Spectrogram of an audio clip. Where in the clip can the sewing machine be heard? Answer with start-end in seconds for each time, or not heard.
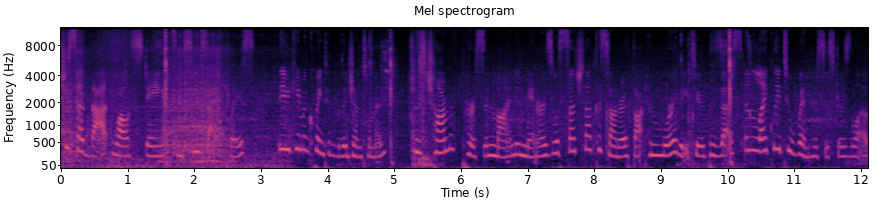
0.0-3.5.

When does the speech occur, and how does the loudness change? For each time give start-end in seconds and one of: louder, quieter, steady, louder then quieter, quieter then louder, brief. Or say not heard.
0.0-12.0 steady.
